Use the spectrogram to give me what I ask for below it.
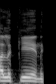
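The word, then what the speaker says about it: alkene: हम लोग कहते हैं अल्केन। क्या कहते हैं, अल्केन। अगर 2 लाइन दिखे तो इसका नाम पड़ जाएगा अल्कीन। क्या नाम पड़ेगा, अल्कीन। EN लास्ट में आएगा, यानी प्रोनाउंसिएशन में इन आएगा।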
